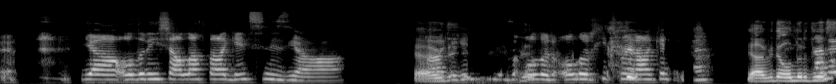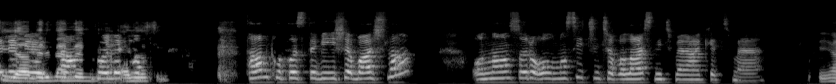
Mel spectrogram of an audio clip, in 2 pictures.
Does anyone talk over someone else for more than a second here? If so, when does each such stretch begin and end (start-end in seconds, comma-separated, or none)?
8.2-9.9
